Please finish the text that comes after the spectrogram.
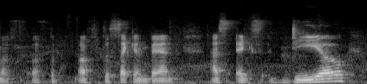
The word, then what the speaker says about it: Ex Deo: But EX DEO, EX DEO, you know, the real way is EX DEO, you know, that's how you say it.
